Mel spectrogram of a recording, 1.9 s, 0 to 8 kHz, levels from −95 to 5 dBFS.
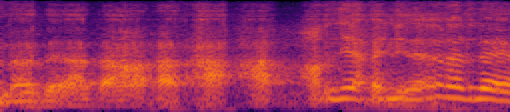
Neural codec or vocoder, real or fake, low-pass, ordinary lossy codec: codec, 16 kHz, 0.5 kbps, X-Codec, HuBERT features, trained on LibriSpeech; fake; none; none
